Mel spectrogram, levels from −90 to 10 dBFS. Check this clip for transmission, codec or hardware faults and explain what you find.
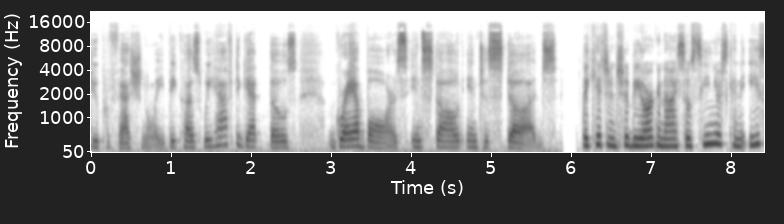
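There is one fault. From 4.03 to 5.89 s the sound turns rough and muffled. This is a call bitrate drop: with fewer bits, the encoder codes coarsely and trims the high frequencies, consistent with a fall from about 32 to 14 kbps.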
